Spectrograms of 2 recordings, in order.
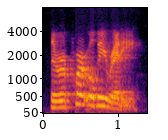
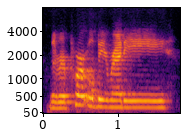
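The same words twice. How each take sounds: First: The pitch falls at the end. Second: The pitch stays level at the end. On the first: The speaker has finished the sentence. "I use falling intonation" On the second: More information is coming. "I use more level intonation"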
